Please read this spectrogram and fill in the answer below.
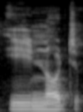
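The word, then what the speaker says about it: E°: the standard cell potential which is written pronounce as e not e z or E standard for the cell is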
